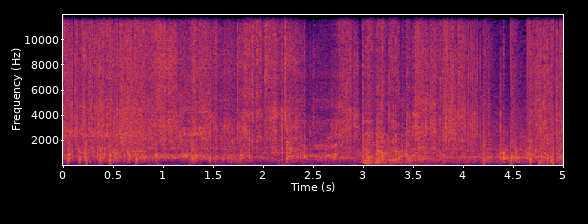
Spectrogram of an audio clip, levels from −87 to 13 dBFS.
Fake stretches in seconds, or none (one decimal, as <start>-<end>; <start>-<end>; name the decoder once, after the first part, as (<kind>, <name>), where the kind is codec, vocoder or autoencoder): 0.8-3.8 (codec, SNAC)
